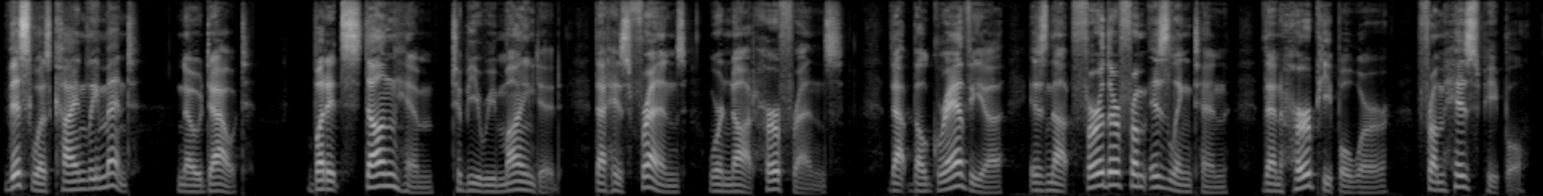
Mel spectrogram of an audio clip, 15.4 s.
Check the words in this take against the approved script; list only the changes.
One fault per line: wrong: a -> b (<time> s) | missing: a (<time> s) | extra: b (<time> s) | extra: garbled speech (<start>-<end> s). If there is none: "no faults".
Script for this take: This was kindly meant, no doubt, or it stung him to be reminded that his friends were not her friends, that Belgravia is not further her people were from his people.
wrong: or -> but (3.1 s)
extra: from Islington than (11.2 s)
